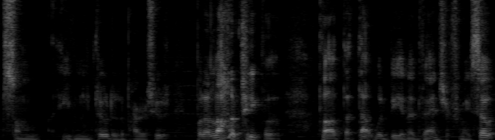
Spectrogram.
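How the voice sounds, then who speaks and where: A man talks at a very fast pace with a very deep, low pitch and lively intonation in an Irish accent. Music plays in the background. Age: 60s. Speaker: vlogger. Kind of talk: personal vlog monologue.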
